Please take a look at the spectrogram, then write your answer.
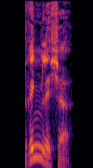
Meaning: inflection of dringlich: 1. strong/mixed nominative/accusative feminine singular 2. strong nominative/accusative plural 3. weak nominative all-gender singular
- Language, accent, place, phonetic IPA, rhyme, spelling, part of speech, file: German, Germany, Berlin, [ˈdʁɪŋlɪçə], -ɪŋlɪçə, dringliche, adjective, De-dringliche.ogg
